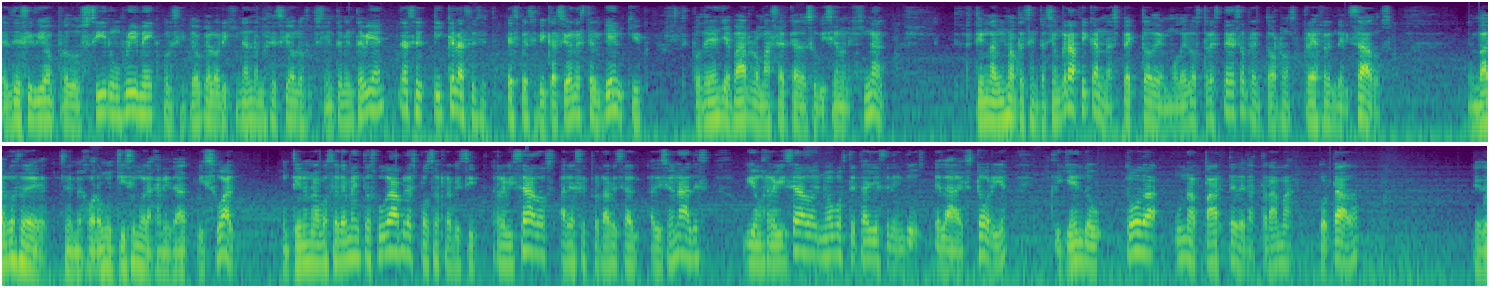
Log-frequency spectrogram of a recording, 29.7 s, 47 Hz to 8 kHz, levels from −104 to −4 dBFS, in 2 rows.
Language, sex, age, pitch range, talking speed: Spanish, male, 30-49, 90-125 Hz, 165 wpm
